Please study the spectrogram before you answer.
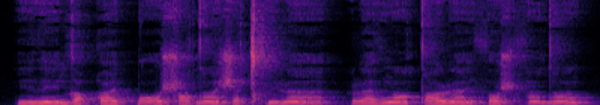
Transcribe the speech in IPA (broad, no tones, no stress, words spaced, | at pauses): ĩðẽ ɡɤqʷe k͡pɔ ʃɔdˤĩ ʃaǀʰĩɭã | ɭaðũ tˤʉ ɭãe̯θɔʃ θẽdˤũ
